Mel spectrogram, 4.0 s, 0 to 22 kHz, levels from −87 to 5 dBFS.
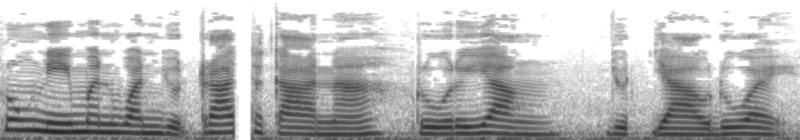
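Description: A digital broadcast dropout runs from 1.17 to 1.27 s. The receiver stopped getting usable frames, through signal loss or failed checksums, and muted until clean frames resumed. The speech cuts to silence for about 96 ms, a gap consistent with a few lost frames, and that stretch is gone.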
